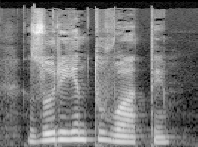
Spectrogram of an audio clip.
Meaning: to orient, to orientate, to direct
- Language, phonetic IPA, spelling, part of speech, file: Ukrainian, [zɔrʲijentʊˈʋate], зорієнтувати, verb, Uk-зорієнтувати.ogg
